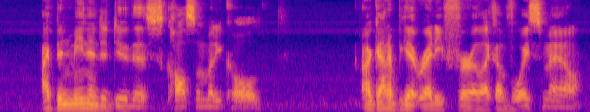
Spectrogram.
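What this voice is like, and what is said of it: Usual voice. Nothing is said of it.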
